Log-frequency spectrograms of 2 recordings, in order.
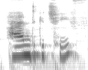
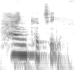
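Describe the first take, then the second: First: The D sound is clearly pronounced. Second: The D sound is left out entirely. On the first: The speaker calls it wrong. "We don't say Wednesday or handkerchief" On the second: The speaker calls it right. "It's just Wednesday, handkerchief. No D at all"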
